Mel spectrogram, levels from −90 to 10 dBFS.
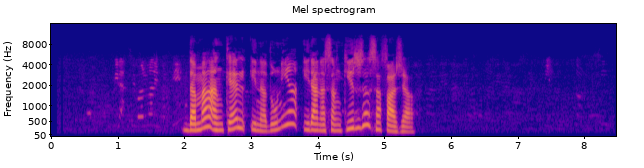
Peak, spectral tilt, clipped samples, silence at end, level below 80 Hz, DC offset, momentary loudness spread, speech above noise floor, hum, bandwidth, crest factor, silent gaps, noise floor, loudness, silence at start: -2 dBFS; -4.5 dB/octave; under 0.1%; 3.05 s; -80 dBFS; under 0.1%; 11 LU; 47 dB; none; 11 kHz; 24 dB; none; -68 dBFS; -22 LUFS; 0.95 s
